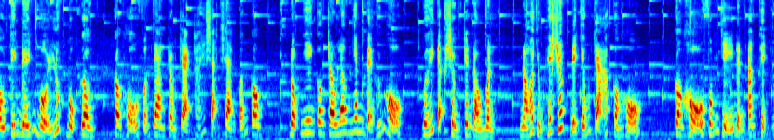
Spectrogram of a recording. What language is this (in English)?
Vietnamese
